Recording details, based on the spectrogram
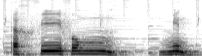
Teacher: hukum bacanya adalah idgham bi gunah, karena domah tanwin bertemu dengan huruf mim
